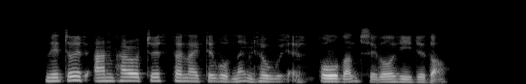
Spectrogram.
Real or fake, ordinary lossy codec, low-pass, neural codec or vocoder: fake; MP3, 48 kbps; 5.4 kHz; codec, 16 kHz, 0.5 kbps, FunCodec, trained on LibriTTS, 25 frames a second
